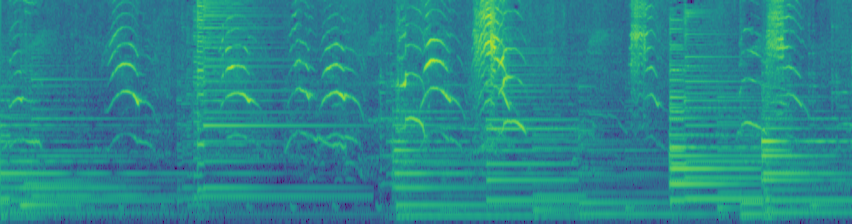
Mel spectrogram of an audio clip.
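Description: Young kittens mewing again and again, short high calls that rise and fall in pitch, over background music.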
